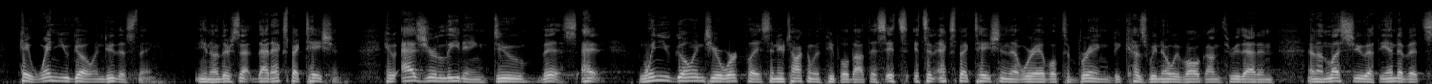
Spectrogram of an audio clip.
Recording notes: Audio from the Porterbrook Info Night. We did our best to remember to repeat the questions for the recording, but sorry we missed a couple!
